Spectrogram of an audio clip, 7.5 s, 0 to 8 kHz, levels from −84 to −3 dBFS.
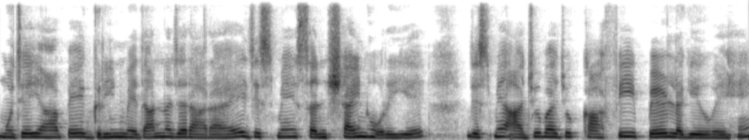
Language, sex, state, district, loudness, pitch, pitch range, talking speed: Hindi, female, Bihar, Patna, -15 LUFS, 195 Hz, 185-210 Hz, 170 wpm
